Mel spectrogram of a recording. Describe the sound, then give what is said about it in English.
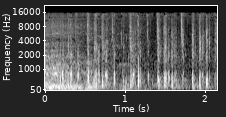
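A horse's hooves clatter as the horse is ridden away, a quick, uneven clip-clop of many faint hoofbeats running through the whole moment. “Tonto will ride to town to the doctor's. I'll be back soon with Thunder.”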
